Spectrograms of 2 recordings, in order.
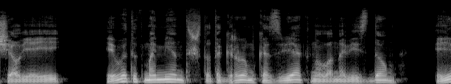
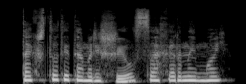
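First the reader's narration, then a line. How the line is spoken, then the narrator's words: Cooing. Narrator (Russian): проворковала Лакримоза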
